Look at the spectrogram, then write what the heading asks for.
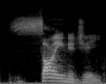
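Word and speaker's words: Psynergy: people the biggest one zynergy it's psychic energy synergy not synergy synergy oh we're off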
